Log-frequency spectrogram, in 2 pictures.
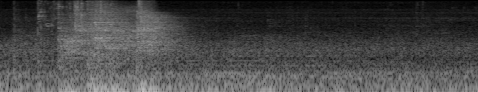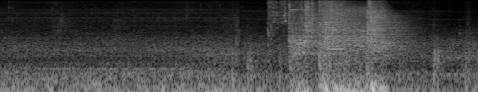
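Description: A heavy metal door slides open with a loud whoosh and hiss.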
